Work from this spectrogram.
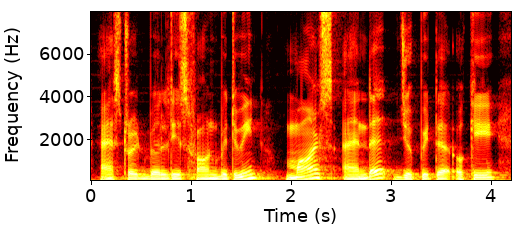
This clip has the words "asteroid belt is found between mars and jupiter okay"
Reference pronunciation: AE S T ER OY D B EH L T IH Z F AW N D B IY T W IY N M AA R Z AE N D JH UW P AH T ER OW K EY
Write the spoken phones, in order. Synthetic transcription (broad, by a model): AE S T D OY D B EH L T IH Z F AW N D B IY T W IY N M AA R S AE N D JH UW P AH T ER OW K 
